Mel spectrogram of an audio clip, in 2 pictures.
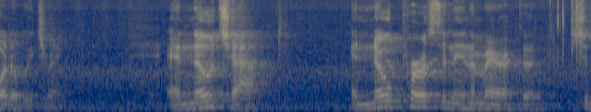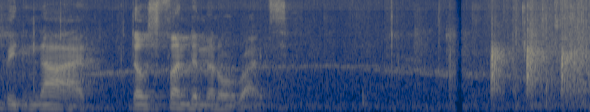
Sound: applause

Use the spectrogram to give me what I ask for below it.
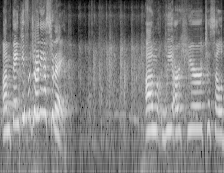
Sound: audience applauding

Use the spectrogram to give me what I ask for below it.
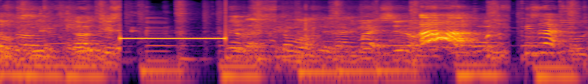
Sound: beep

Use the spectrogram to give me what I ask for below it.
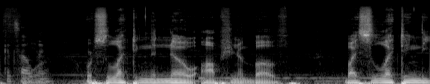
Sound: voice-over

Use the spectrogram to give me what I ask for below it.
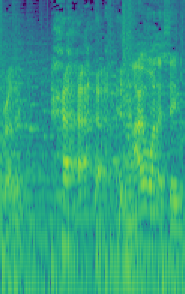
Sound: laughs

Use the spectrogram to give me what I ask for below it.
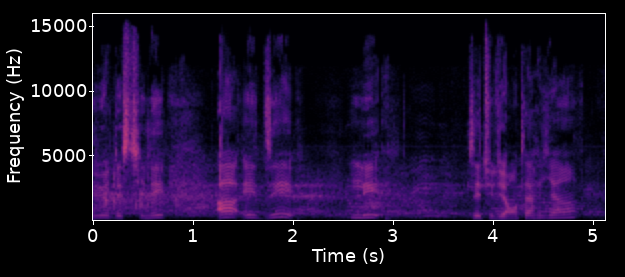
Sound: applause

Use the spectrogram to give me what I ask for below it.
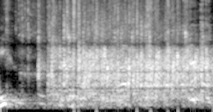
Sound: applause

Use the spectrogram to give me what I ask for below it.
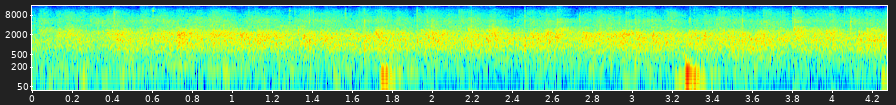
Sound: applause

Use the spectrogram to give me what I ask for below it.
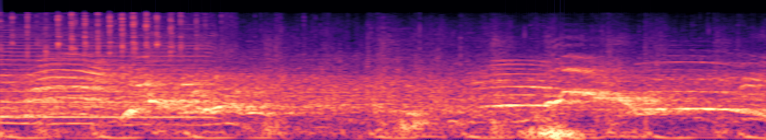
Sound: screaming

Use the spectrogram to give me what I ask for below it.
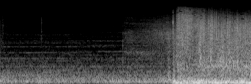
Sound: gasps

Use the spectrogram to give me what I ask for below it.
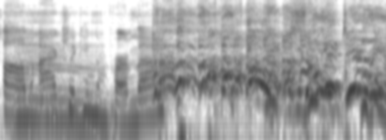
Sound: everyone laughs

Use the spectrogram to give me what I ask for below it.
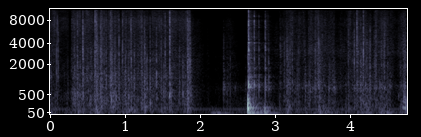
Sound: filter crinkling

